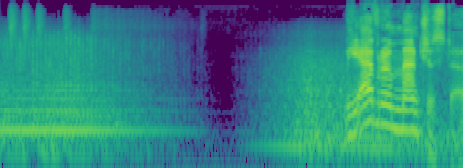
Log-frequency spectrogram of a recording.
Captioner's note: plane roaring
